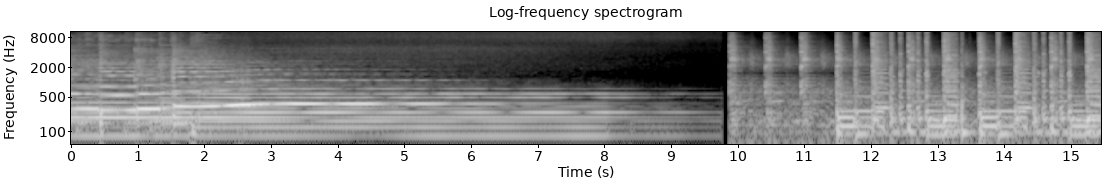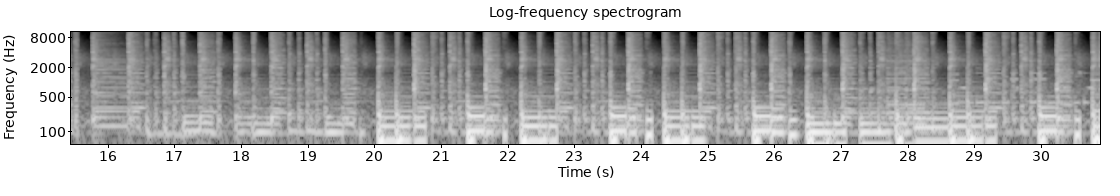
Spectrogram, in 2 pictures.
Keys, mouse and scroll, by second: 0.3 click, 1.1 click, 2.6 click, 3.1 click, 3.8 shift+o, 4.3 shift+scroll down 1, 4.6 shift+middle click, 5.1 scroll down 1, 5.3 middle click, 6.5-7.8 middle drag, 7.9-8.3 scroll up 1, 8.5 middle click, 10.4 click, 13.6 click, 14.3 click, 14.6 middle click, 16.7 click, 18.3 click, 18.8 middle click, 21.6 click, 22.3 click, 22.8 middle click, 24.8 click, 25.8 click, 26.3 middle click, 28.8 click, 29.3 click, 29.7 middle click, 30.6 middle click.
